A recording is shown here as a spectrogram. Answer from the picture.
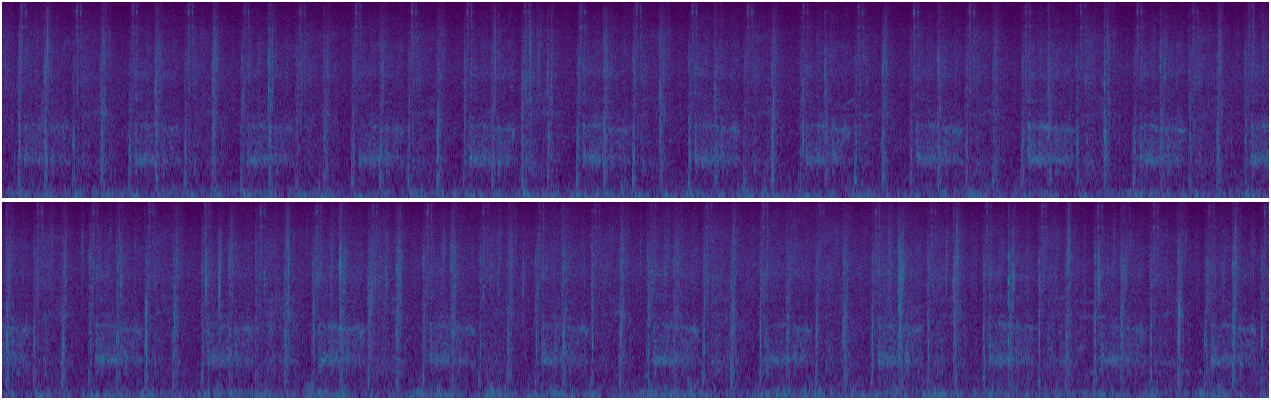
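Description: A runner's footsteps on a packed dirt forest path, quick and regular, with heavy rhythmic breathing about once a second.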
